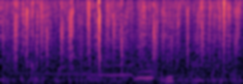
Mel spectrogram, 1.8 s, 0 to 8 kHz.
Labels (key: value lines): label: biophony, cascading saw
recorder: SoundTrap 600 or HydroMoth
